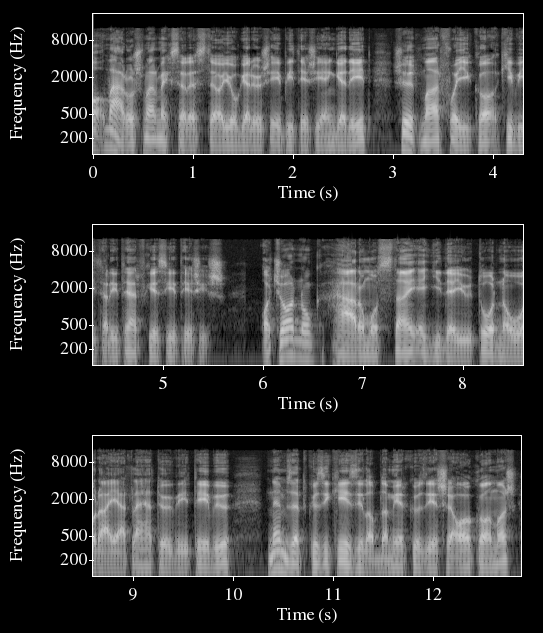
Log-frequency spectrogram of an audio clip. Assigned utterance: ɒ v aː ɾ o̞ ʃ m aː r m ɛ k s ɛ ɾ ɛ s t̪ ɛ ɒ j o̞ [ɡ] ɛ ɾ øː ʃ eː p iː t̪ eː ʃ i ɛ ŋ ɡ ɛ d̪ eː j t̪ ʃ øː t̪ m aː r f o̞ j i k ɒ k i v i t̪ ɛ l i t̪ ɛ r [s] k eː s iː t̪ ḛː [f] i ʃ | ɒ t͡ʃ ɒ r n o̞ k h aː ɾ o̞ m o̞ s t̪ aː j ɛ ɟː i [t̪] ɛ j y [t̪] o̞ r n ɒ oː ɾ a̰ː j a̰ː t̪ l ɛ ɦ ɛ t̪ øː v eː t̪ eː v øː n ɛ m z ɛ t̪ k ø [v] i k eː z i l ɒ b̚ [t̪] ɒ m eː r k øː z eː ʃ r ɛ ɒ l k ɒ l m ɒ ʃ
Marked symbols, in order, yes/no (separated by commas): yes, no, no, no, yes, no, no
